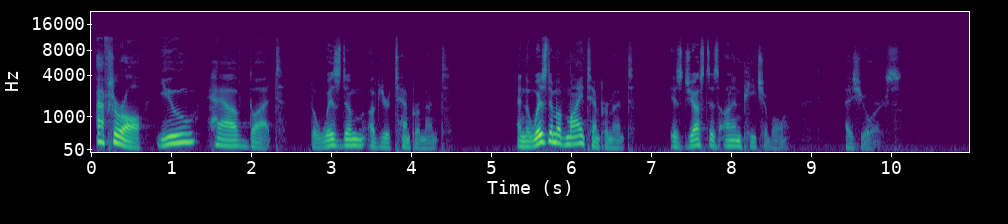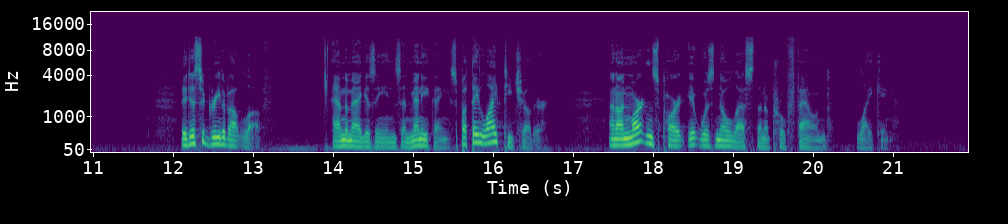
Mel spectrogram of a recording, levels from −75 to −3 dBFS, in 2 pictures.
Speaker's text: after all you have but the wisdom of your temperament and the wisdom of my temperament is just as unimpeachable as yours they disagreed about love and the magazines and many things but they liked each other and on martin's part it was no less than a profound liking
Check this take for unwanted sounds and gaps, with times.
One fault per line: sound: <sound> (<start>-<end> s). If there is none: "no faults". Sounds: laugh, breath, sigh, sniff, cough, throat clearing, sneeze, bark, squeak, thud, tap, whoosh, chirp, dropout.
no faults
